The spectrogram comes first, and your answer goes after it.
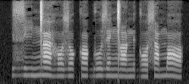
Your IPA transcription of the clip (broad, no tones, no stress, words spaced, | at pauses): zi ŋ͡ǀaɦɔzɔkɒ ɡozɛŋ͡ǀɑŋɛ ɡɔsɑ mɒ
